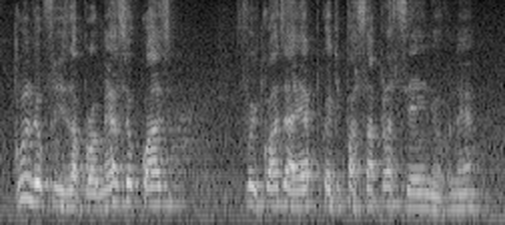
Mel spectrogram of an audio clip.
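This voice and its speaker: Against noticeable background noise, a man speaks at a moderate pace with a high pitch. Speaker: veteran scout leader. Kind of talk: oral history interview. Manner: conversational, with hesitations.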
